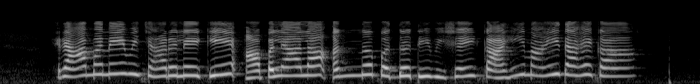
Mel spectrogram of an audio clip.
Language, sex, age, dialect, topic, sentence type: Marathi, female, 36-40, Standard Marathi, agriculture, statement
